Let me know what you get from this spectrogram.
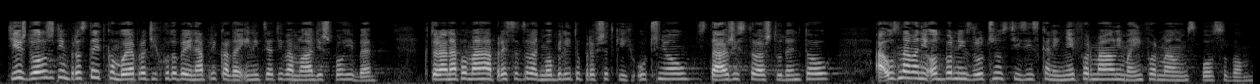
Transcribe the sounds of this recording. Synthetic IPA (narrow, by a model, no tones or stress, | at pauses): cɪɛʒd̪ʊɔlɛʒit̪iːmpɾɔst̪ɾɪɛt̪kɔmbɔjapɾɔcixud̪ɔbɛjɛnapɾiːklad̪ajʔinit͡sɪat̪iːʋamlaːɟɛʃpɔɦibɛ | kt̪ɔɾaːnapɔmaːɦapɾɛsad͡zɔʋaɟmɔbilit̪upɾɛfʃɛt̪kiːɣut͡ʃɲɔʊst̪aːʒist̪ɔʊaʃt̪ud̪ɛnt̪ɔʊ | ʔa̰uznaːʋaɲɪɛɔd̪̚bɔɾniːɣzɾut͡ʃnɔsciːziːskaniːɣɲɛfɔɾmaːlniːmainfɔɾmaːlnimspʊɔsɔbɔm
